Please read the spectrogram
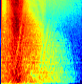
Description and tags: RAYO LASER
disparo, rayo, laser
